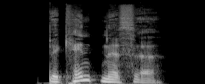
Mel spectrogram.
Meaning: nominative/accusative/genitive plural of Bekenntnis
- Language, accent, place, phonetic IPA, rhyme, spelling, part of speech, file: German, Germany, Berlin, [bəˈkɛntnɪsə], -ɛntnɪsə, Bekenntnisse, noun, De-Bekenntnisse.ogg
